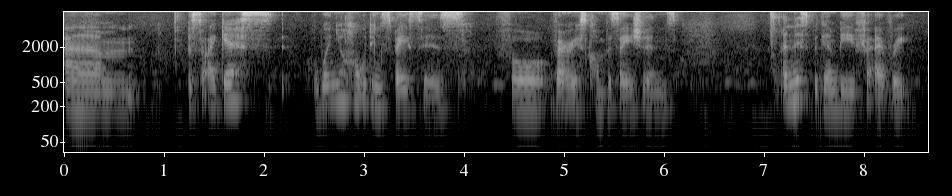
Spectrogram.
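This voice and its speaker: Speaking fairly slowly at medium pitch with ordinary pitch variation, a woman is heard over noticeable background noise. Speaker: vlogger. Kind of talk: casual monologue on communication. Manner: slow and clear; relaxed tone.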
